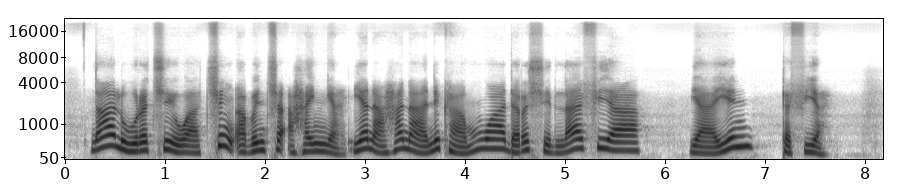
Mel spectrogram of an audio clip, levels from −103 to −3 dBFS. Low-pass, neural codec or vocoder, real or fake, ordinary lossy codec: 19.8 kHz; autoencoder, 48 kHz, 32 numbers a frame, DAC-VAE, trained on Japanese speech; fake; none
